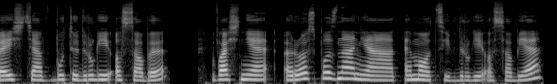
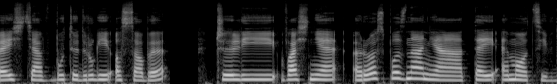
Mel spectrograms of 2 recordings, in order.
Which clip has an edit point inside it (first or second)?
first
